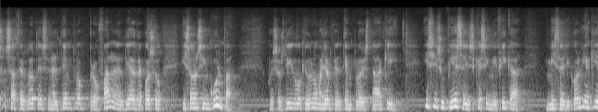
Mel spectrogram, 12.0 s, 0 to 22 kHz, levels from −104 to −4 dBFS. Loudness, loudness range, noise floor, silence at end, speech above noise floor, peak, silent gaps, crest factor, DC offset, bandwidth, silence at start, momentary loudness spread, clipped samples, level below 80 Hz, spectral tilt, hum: -23 LUFS; 2 LU; -45 dBFS; 0 s; 23 dB; -4 dBFS; none; 18 dB; under 0.1%; 14 kHz; 0 s; 10 LU; under 0.1%; -60 dBFS; -6 dB/octave; none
